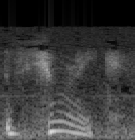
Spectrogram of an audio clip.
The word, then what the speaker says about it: Zurich: That's pronounced Zurich, as in the Swiss city.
